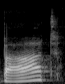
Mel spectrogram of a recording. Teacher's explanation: Da ist zwar ein R dabei, aber das wird typischerweise nicht ausgesprochen.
